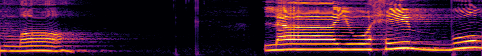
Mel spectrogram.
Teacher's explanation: lam jalalah dibunyikan secara tafkhim sebab huruf sebelumnya berbaris damah maka cara bacanya ditebalkan pangkal lidah dinaikkan bunyinya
